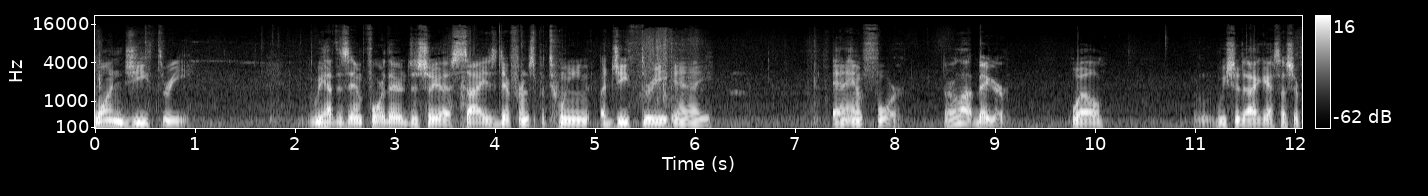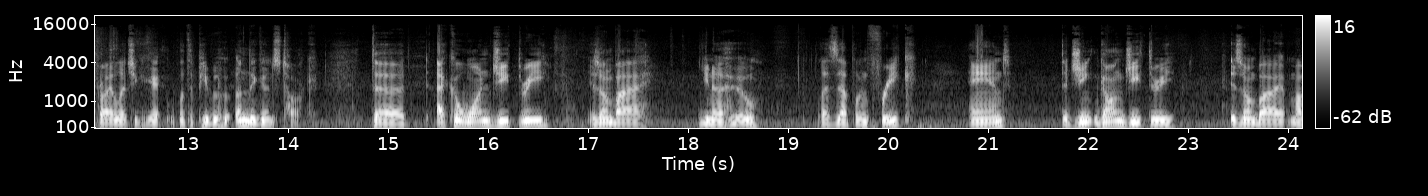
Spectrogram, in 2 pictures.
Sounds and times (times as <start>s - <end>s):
Speech: 0.0s - 1.0s, 2.2s - 6.2s, 7.4s - 9.2s, 9.8s - 10.1s, 11.0s - 24.1s.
